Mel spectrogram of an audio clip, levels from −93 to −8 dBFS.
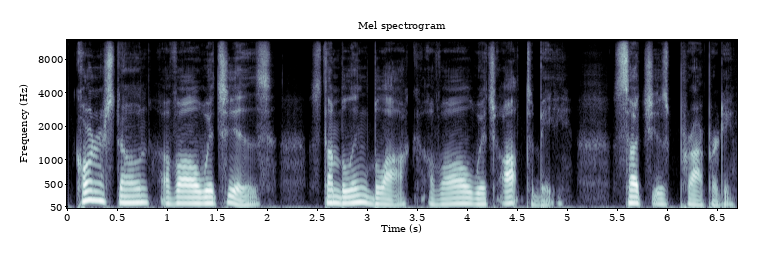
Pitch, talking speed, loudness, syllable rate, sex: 115 Hz, 145 wpm, -17 LUFS, 3.9 syllables/s, male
